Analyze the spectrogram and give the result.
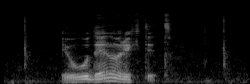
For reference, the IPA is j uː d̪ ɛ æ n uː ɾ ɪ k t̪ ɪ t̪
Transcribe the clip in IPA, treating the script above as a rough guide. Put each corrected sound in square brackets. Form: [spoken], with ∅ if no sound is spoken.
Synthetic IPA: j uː d̪ ɛ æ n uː ɾ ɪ k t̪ ɪ t̪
